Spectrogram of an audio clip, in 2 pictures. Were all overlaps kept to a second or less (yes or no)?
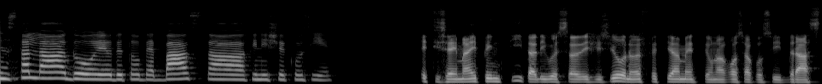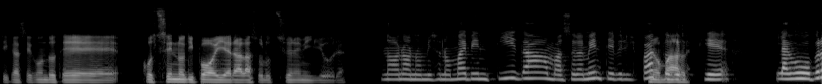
yes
